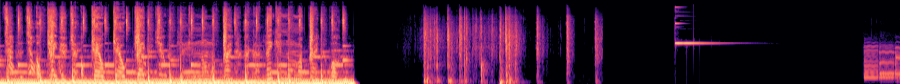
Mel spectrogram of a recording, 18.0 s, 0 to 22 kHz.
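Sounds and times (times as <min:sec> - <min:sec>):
music: 0:00.0 - 0:07.2, 0:17.3 - 0:18.0
bell-like ding: 0:13.5 - 0:15.8.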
